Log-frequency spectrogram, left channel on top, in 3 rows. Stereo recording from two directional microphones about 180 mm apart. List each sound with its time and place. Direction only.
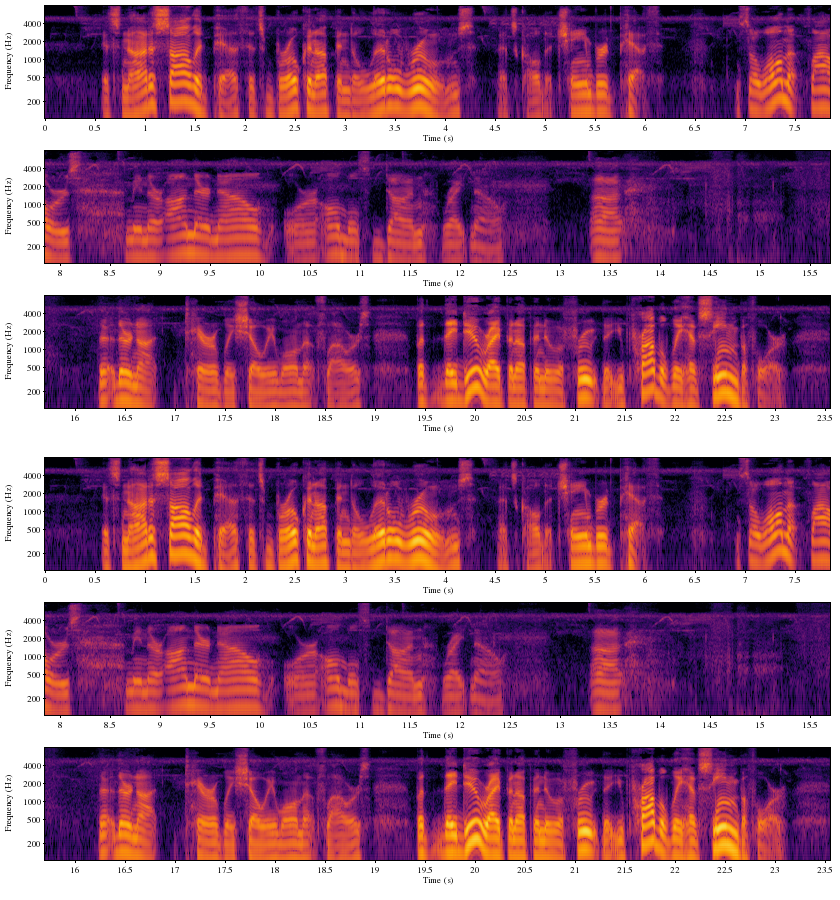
0.6 s speech: 40° right (ahead or behind)
7.0 s speech: 15° right (ahead or behind)
16.2 s speech: 35° right (ahead or behind); by 23.5 s 55° right (ahead or behind)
